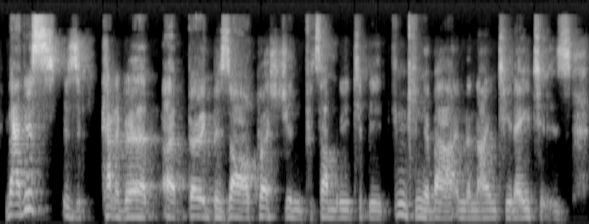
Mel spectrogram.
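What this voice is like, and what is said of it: British accent. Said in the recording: “I grew up in the United Kingdom, for example, as you could probably tell from my accent.”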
